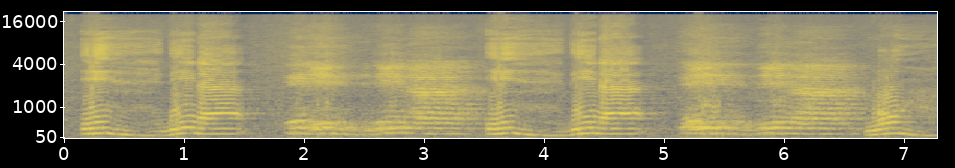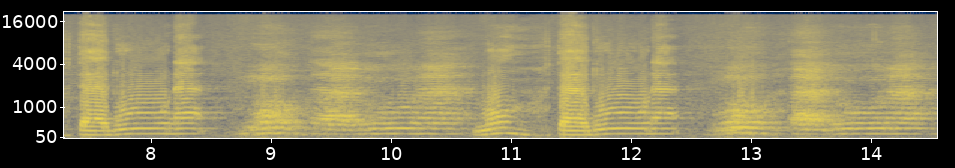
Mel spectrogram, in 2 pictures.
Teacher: Jangan sampai ditebalkan karena ha termasuk huruf yang tipis yang kedua ha kita alirkan karena dia memiliki sifat rakah yaitu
